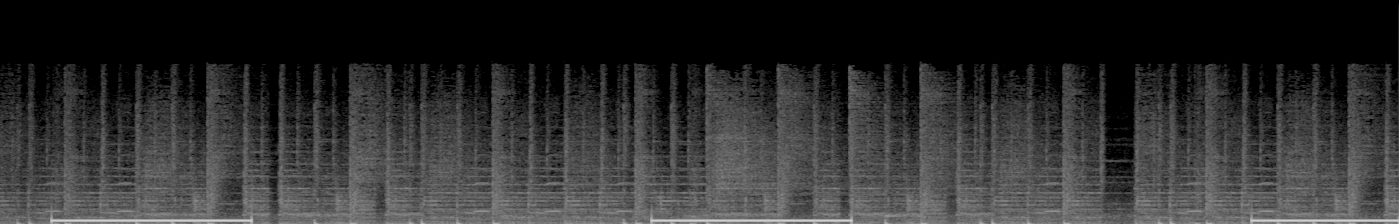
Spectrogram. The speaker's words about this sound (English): Let's check his voicemail.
